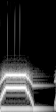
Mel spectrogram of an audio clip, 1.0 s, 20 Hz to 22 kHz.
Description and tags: PPG 018 Acidic Bleep Tone G#2
This sample is part of the "PPG
MULTISAMPLE 018 Acidic Bleep Tone" sample pack. It make me think of a
vocoded lead and/or bass sound with quite some resonance on the filter.
In the sample pack there are 16 samples evenly spread across 5 octaves
(C1 till C6). The note in the sample name (C, E or G#) does indicate
the pitch of the sound but the key on my keyboard. The sound was
created on the Waldorf PPG VSTi. After that normalising and fades where applied within Cubase SX & Wavelab.
multisample, vocoded, lead, ppg, bass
